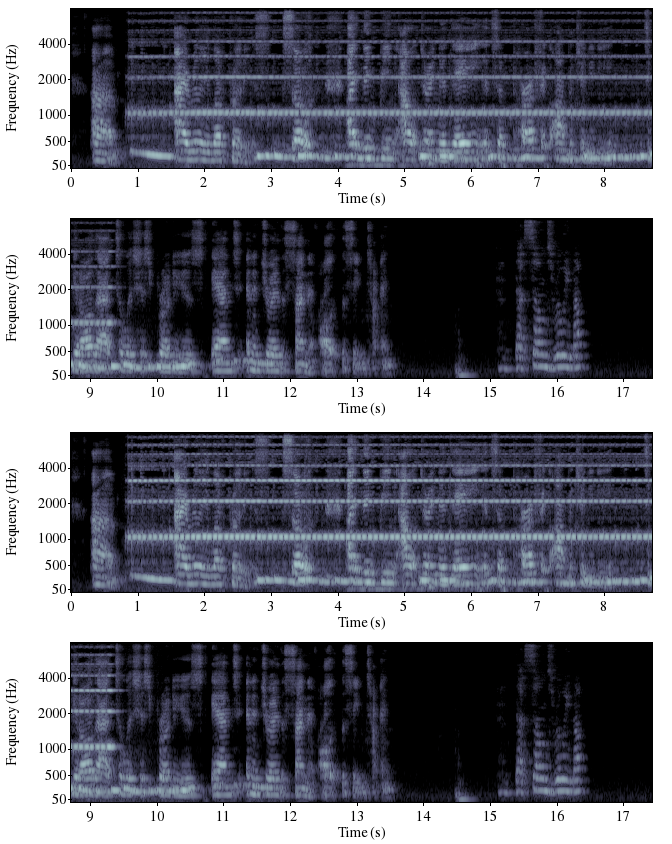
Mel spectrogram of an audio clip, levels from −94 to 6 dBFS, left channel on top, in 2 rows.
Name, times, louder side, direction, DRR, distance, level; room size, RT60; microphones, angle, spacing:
voice 1, 0.3-0.7 1.5-8.2 8.6-13.5, left 1 dB, 30° right, 1.2 m, -34 dB
sound 1, 0.8-9.5, right 9 dB, 75° right, 0.5 m, -30 dB
sound 2, 0.9-1.7 2.5-10.6 10.9-11.8, left 2 dB, 75° left, 0.6 m, -34 dB
voice 2, 15.1-16.3, right 1 dB, 35° left, 0.9 m, -41 dB
3.4 x 2.5 x 2.9 m
head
